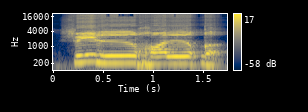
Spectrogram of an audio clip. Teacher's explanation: फिल लाम साकिन पर कलकला नहीं करना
